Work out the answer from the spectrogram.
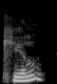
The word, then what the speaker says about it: Cill: And I said to you that in Gaelic, the word kill, which is spelled Cill in Gaelic, you know, can mean a church or a graveyard.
